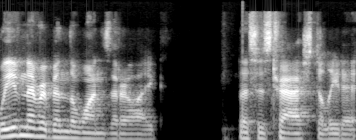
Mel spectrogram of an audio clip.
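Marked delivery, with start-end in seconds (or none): none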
